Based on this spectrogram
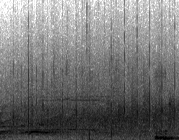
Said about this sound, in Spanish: Démelo un aplauso a esa campeona, porque esa no espera a nadie.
